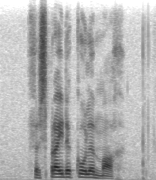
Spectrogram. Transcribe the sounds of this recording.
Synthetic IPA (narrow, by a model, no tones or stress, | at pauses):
fərsprəjdəkɔləmɐχ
